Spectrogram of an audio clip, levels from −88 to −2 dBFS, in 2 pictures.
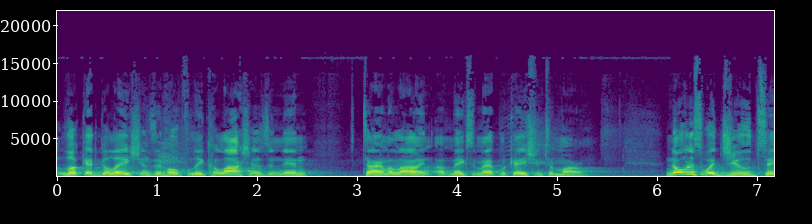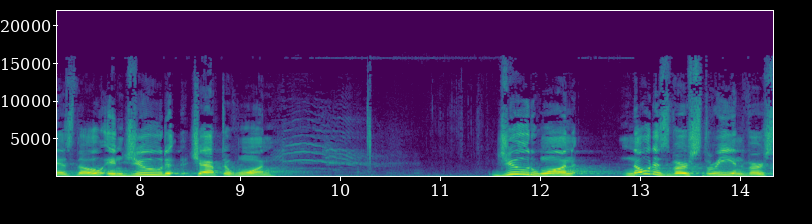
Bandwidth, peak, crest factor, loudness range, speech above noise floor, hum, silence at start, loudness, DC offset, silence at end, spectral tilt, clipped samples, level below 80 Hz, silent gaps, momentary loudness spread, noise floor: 16 kHz; -4 dBFS; 16 dB; 4 LU; 36 dB; none; 0 s; -19 LUFS; under 0.1%; 0 s; -5.5 dB/octave; under 0.1%; -54 dBFS; none; 9 LU; -54 dBFS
